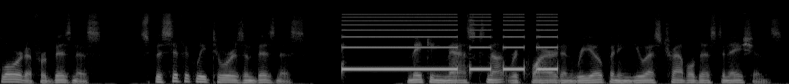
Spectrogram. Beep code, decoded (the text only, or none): 1 long, 3 short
